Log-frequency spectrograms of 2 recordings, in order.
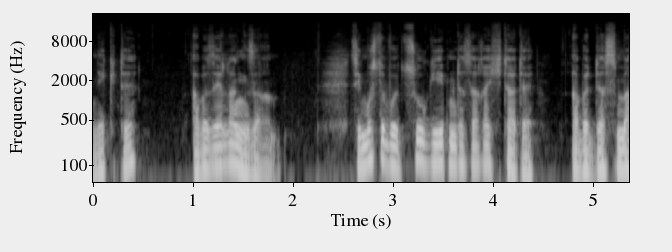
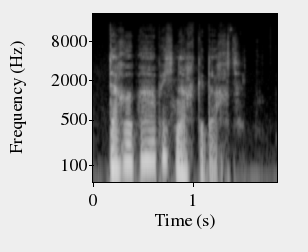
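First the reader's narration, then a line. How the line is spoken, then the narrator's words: Quiet reply. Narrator (German): antwortete mit leiser Stimme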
